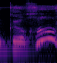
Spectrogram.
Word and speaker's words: grand: C'est un grand verre. Le verre هو الكأس. Grand, كبير. لاحظوا أيضا D هنا حرف D لا ينطق.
